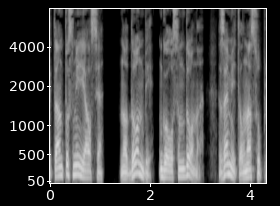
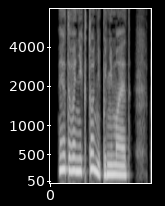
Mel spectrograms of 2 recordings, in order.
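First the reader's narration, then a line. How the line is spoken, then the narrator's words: Sad. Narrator (Russian): печально отозвался Бамбала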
